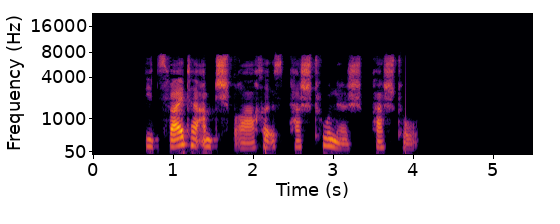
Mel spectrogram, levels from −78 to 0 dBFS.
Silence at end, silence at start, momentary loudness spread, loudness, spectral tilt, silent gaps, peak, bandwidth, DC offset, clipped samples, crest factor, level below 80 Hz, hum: 1.45 s; 0.65 s; 15 LU; -24 LUFS; -2.5 dB/octave; 2.39-2.44 s, 3.37-3.48 s; -4 dBFS; 8 kHz; under 0.1%; under 0.1%; 22 dB; -62 dBFS; none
